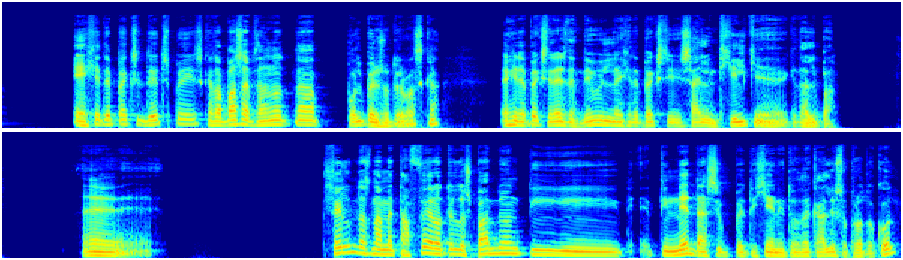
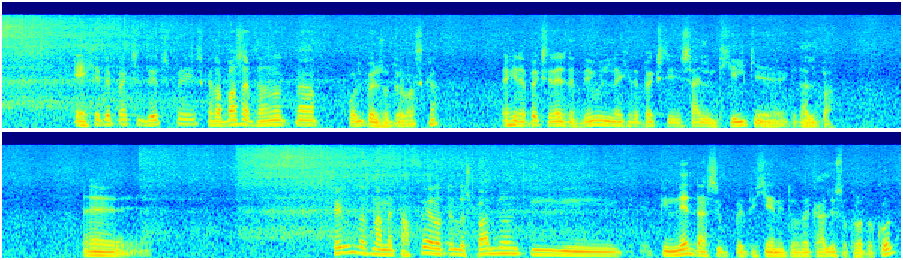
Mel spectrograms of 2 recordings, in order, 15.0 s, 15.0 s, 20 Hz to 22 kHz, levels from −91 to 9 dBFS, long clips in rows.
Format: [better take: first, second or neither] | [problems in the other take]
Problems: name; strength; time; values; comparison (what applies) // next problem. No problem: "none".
first | hiss; loud; throughout; 8 dB below the speech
